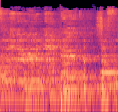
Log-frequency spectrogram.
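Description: Mixed school choir singing in parts, with a few hand-drum strokes from a djembe underneath.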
